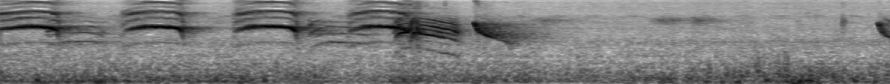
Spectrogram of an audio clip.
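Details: Male and female bar-winged prinias calling back and forth, meant to stir other prinias to sing; four high arched chirps in quick series, then a downward buzzy sweep and quieter scattered notes.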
